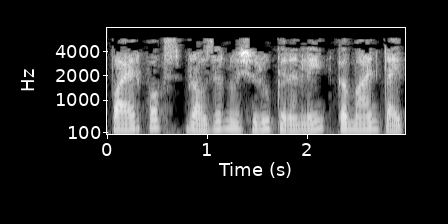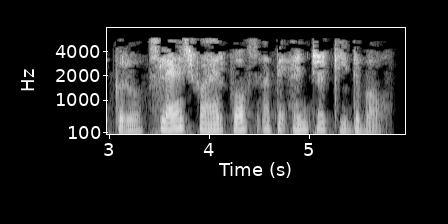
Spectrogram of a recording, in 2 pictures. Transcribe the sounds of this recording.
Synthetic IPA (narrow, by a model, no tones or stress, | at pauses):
fʰaːjəɾpʰɔːksbɾaːʊzəɾnũʃʊɾuːkəɾənləikəmaːɪɳɖ̚ʈaːɪp̚kəɾoːslɛːʃpʰaːjəɾpʰɔːksət̪ḛ̃ːʔɛ̃ːɳʈəɾkiːd̪əba̰ːo̰ː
